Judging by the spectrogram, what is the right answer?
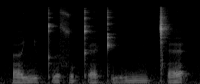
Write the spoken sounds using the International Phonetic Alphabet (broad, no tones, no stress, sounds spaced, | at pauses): ɜ ɲ ɯ kʼ ɯ s u kʼ ɛ kʼ i mː i ǀʰ ɛ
